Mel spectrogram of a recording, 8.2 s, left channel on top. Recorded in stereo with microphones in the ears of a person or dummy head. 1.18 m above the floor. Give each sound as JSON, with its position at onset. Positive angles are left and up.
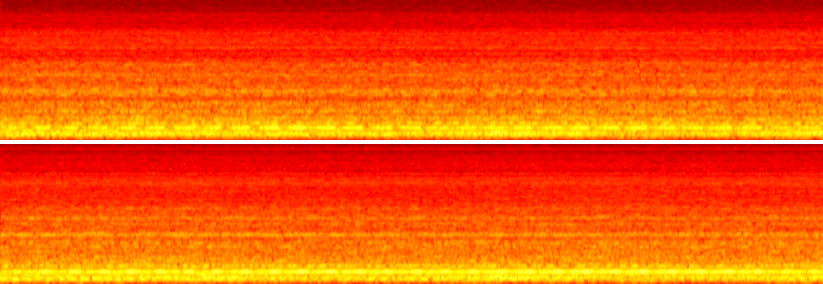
{"t": 0.0, "sound": "a fan", "side_deg": 10, "distance_m": 1.3}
